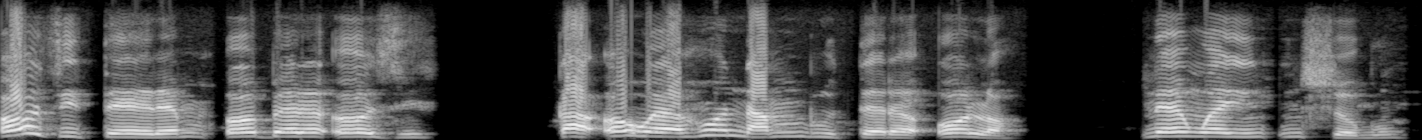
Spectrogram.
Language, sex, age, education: Igbo, female, 30-45, tertiary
